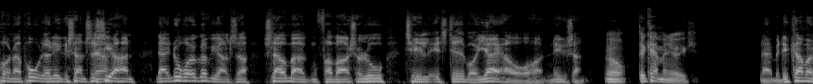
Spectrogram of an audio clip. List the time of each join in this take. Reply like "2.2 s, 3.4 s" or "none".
none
